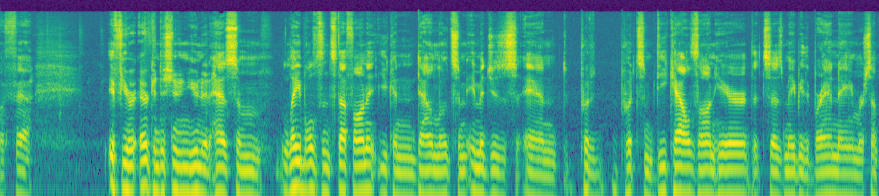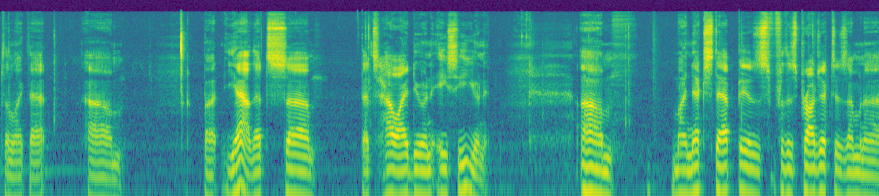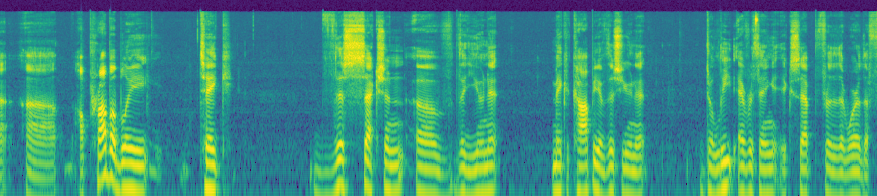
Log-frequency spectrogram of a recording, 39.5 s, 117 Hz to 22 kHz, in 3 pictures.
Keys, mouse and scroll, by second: 12.5-13.5 scroll down 3, 13.9-18.7 middle drag, 18.9 scroll down 2, 21.0 click, 22.0 middle click, 24.2-25.3 shift+middle drag.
